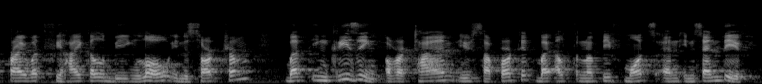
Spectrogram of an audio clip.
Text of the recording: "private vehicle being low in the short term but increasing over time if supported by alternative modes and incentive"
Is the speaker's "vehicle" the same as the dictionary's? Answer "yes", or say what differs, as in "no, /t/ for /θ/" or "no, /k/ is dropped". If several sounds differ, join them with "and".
no, /f/ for /v/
